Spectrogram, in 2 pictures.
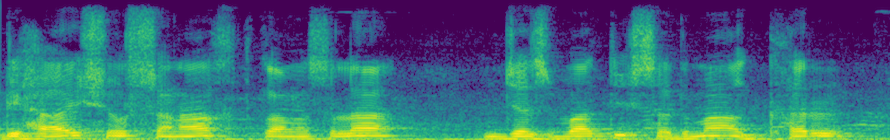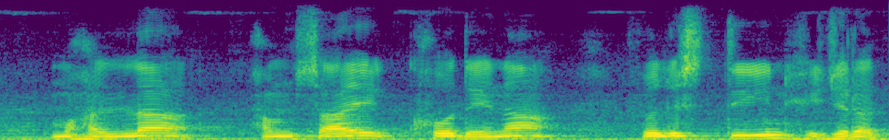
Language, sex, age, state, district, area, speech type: Urdu, male, 18-30, Uttar Pradesh, Balrampur, rural, spontaneous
